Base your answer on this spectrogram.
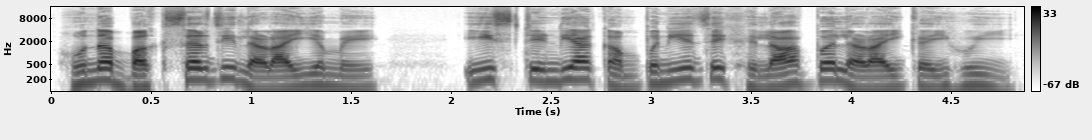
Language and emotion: Sindhi, neutral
